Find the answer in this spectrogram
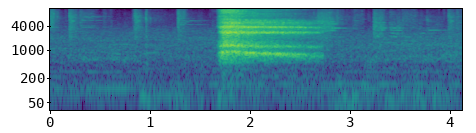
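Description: A person gives one loud, breathy sigh about two seconds in, lasting about a second and trailing off, close to the microphone.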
